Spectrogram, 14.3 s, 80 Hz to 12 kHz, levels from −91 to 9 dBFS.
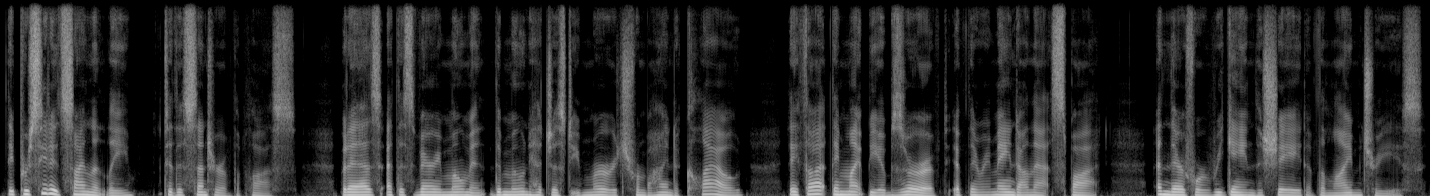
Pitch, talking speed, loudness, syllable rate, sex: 165 Hz, 190 wpm, -21 LUFS, 5.4 syllables/s, female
